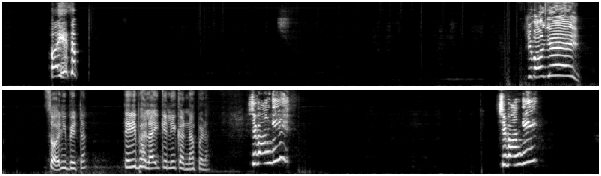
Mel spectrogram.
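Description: A young woman cries out in distress, close by.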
